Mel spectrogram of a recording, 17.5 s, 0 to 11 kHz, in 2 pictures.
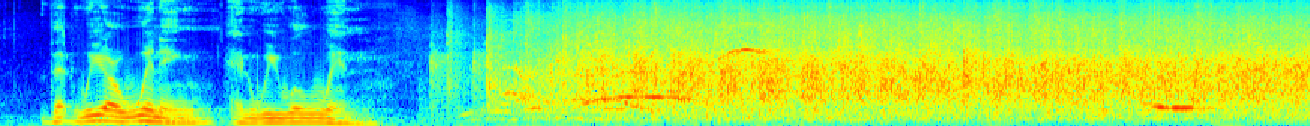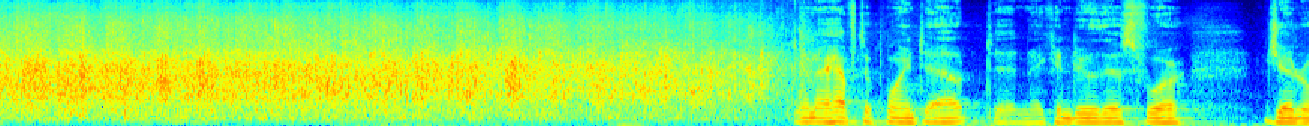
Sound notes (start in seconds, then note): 2.8 applause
